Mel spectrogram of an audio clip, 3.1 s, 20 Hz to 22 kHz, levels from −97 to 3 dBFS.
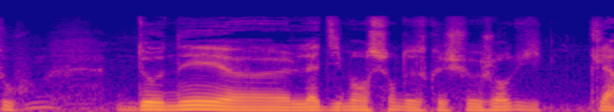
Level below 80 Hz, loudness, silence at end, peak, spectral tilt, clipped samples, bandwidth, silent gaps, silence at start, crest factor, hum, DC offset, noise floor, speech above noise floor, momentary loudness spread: -52 dBFS; -27 LUFS; 0 s; -12 dBFS; -7.5 dB/octave; under 0.1%; 12 kHz; none; 0 s; 16 dB; none; under 0.1%; -47 dBFS; 21 dB; 17 LU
